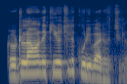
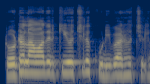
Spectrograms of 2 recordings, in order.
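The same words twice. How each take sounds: The two takes are said the same way.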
